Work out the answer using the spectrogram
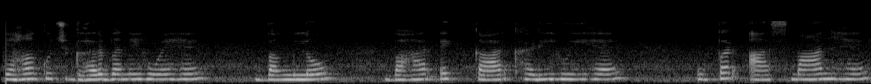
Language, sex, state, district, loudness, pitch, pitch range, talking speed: Hindi, female, Goa, North and South Goa, -27 LUFS, 240 Hz, 230-255 Hz, 110 wpm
